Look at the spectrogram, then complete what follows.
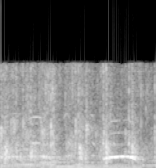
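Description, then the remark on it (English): An audience claps steadily for a couple of seconds, a dense, continuous patter of many hands with voices and room murmur mixed underneath. “You know, when you hear that kind of thing, just keep good to clap. Just good to clap.”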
